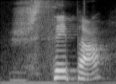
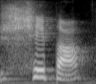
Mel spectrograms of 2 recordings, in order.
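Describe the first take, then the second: First: The ne is dropped from the phrase. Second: The ne is dropped and je is squeezed in. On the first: "je vais dire je sais pas" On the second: "voire même je sais pas"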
